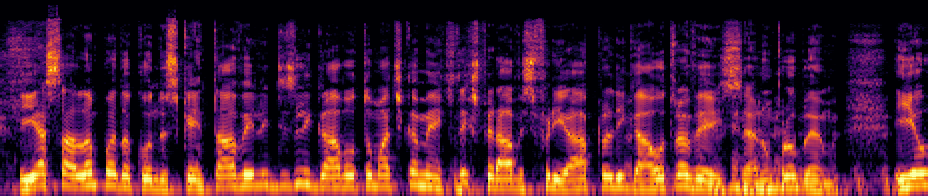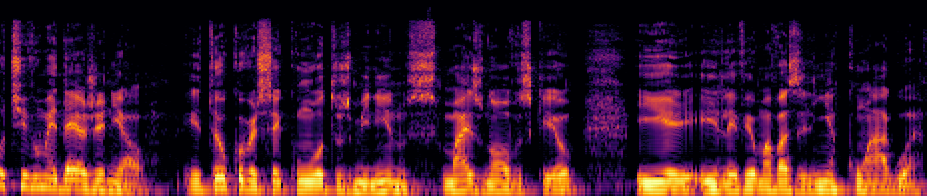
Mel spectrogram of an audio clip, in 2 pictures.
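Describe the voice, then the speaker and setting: Noticeable background noise sits behind a man speaking at a fairly high pitch with lively intonation. His pace is fairly quick and his loudness very even. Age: 60s. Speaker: podcast host. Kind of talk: casual interview chat.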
